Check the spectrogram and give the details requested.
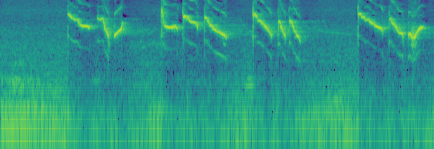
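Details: Pleci dakun white-eye in the insistent ngotot song style: four bursts of high, sharp, descending chirps, each group of quick down-slurred notes about half a second long, separated by short pauses, with a faint low hum beneath.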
